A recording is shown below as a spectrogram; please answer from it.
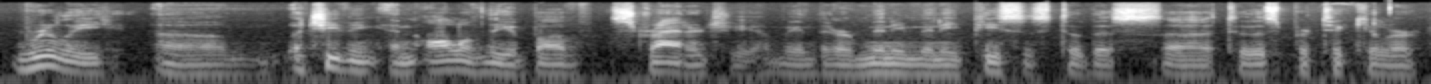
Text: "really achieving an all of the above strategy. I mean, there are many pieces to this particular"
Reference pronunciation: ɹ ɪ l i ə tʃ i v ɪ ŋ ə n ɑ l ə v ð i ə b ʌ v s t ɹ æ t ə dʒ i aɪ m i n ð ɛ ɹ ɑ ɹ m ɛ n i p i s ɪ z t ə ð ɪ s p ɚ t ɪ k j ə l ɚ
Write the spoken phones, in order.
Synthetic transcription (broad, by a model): ɹ ɪ l i ə tʃ i v ɪ ŋ ə n ɑ l ə v ð i ə b ʌ v s t ɹ æ t ə dʒ i aɪ m i n ð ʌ ɹ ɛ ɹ m ɛ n i p i s ɪ z t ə ð ɪ s p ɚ t ɪ k j l ɚ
